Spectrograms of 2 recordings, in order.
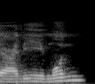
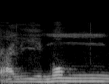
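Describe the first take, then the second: First: The ending is a clear n sound. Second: The ending turns into a nasal m sound. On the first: The speaker calls it wrong. "you don't say" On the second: The speaker calls it right. "you pronounce it with a meme sound"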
